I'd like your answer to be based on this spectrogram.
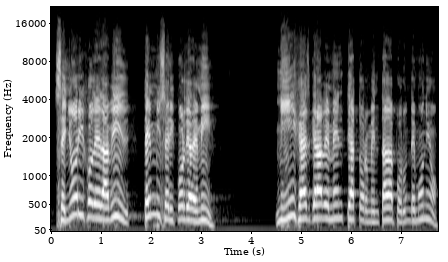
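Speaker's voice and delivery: a mother crying out to Jesus for her daughter. A narrator's reading. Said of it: "clamaba diciendo". (la mujer clama a Jesús, fuerte y suplicante)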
